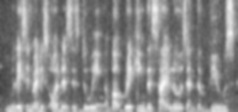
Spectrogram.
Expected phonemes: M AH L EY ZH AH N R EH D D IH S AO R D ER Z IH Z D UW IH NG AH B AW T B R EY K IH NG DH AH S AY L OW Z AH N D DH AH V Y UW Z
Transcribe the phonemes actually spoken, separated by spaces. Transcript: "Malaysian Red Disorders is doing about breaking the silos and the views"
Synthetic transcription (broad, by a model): M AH L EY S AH N W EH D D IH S AO D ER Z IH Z D UW IH NG AH B AW T B R EY K IH NG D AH S AY L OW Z AH N D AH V Y UW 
